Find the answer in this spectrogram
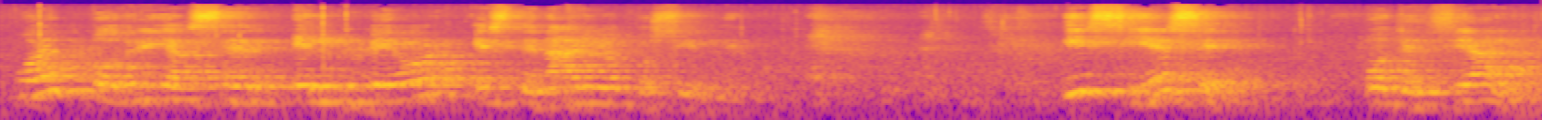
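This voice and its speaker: A woman's voice: mid-range voice, a little hiss or hum. A woman from Valencia with a Valencian Spanish accent, giving a motivational talk and firing rhetorical questions at her audience. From Valencia, Spain. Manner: lively, rhetorical questions, addresses the audience directly. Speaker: motivational speaker. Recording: echoey hall, mic from far off.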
